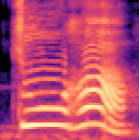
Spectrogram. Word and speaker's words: चूहा: चूहा, देखिए चूहा, तो सबसे पहले आप ये देखिए कि किस वर्ण पर कौन सा स्वर निकल रहा है। च के साथ ऊ का स्वर है तो हम बड़े ऊ की मात्रा लगाएंगे।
